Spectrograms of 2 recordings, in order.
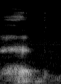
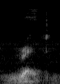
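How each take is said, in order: First: The word begins with an H sound. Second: The word begins with an R sound. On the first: The speaker calls it wrong. "the color head instead of" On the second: The speaker calls it right. "instead of re red"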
